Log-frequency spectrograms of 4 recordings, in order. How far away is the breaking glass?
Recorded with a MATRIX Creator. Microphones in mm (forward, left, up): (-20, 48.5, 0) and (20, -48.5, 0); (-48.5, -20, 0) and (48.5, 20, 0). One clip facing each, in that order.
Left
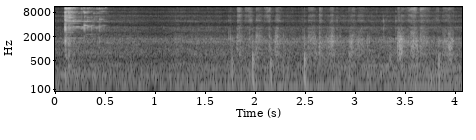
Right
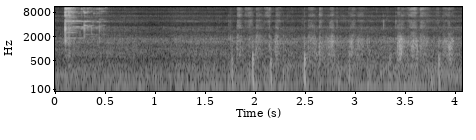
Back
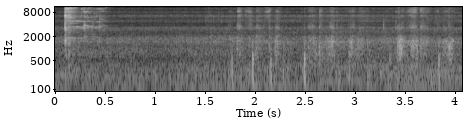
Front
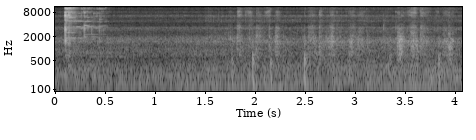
About 1.0 m.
